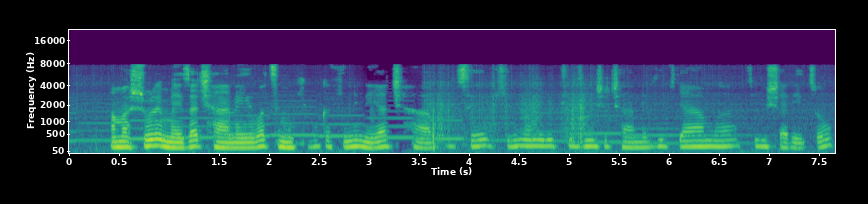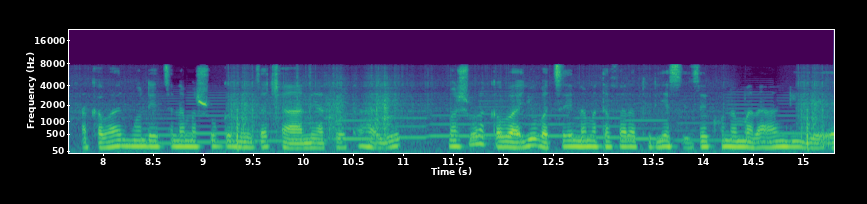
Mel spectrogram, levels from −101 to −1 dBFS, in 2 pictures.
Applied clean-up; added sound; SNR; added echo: none; Wind instrument, woodwind instrument + Crackle; 14 dB; none.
